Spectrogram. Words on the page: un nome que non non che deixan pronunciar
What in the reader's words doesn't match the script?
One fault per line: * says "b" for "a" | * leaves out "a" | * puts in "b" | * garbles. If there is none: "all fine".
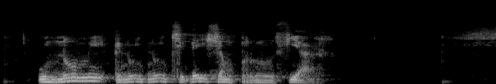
all fine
